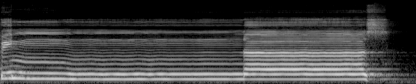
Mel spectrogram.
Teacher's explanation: قل اعوذ برب الناس، یا نون کو اوپر تشدید ہے، اس لیے نون مشدد میں 1 الف کے برابر غنہ ہوگا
